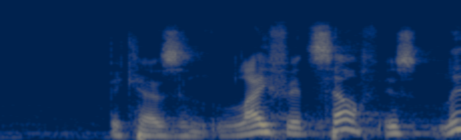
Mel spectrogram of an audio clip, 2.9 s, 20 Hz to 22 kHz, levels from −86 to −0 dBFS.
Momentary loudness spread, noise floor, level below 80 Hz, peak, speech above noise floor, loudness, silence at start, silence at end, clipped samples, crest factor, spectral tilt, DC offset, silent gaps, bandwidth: 9 LU; -76 dBFS; -66 dBFS; -22 dBFS; 33 dB; -42 LUFS; 0.7 s; 0 s; under 0.1%; 20 dB; -4 dB/octave; under 0.1%; none; 14.5 kHz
